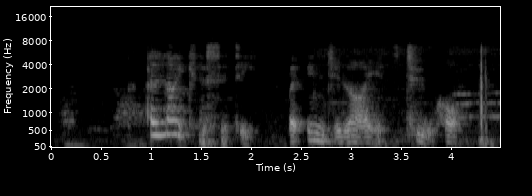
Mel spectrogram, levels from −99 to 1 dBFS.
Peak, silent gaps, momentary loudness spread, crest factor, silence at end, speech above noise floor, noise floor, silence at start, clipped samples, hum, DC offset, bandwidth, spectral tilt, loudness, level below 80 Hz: -32 dBFS; none; 14 LU; 20 dB; 0 s; 27 dB; -78 dBFS; 0.15 s; under 0.1%; none; under 0.1%; 7.4 kHz; -4 dB/octave; -51 LUFS; under -90 dBFS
